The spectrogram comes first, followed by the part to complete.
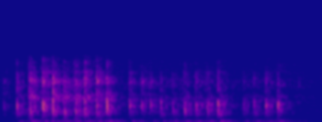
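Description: Fingers tapping on a guitar under-saddle piezo pickup in an ukulele's bridge, played through a small Joyo practice amplifier as a quick run of drum-like knocks, about five a second. The taps coming through the amp are a test showing that the newly wired pickup works.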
